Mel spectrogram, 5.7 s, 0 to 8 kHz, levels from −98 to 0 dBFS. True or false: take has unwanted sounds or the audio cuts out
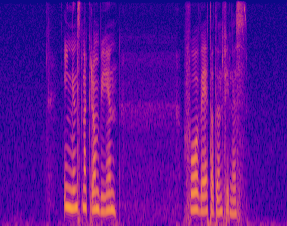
false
